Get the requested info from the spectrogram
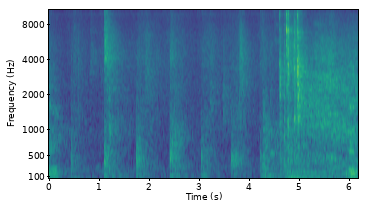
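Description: Footsteps on a bare hard floor in an empty, echoing room, five steps about 0.6 s apart. Then a plastic window's latch clicks and a steady rush of outdoor wind comes onto the microphone for the last second and a half.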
